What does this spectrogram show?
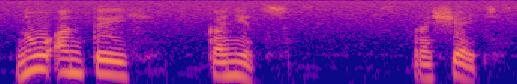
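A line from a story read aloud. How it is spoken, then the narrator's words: Quiet after long silence. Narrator (Russian): Ермилов долго молчал, а потом сказал тихонько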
